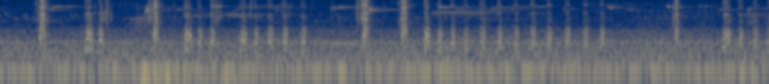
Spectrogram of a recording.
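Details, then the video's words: In Del Monte Forest, California, a fox squirrel on a Monterey pine sounds alarm to guard itself and its territory, repeating clipped, clucking barks in uneven bursts, some louder accents, over a low hum and faint high bird chirps. "Sound of a Fox Squirrel"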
